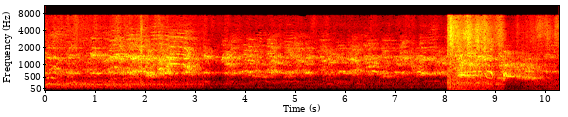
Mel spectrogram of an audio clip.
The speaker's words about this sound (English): Ah, those poor animals. Maddening. Someone else, here. Poor dogs.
